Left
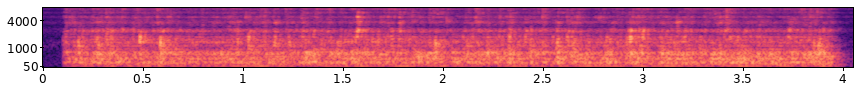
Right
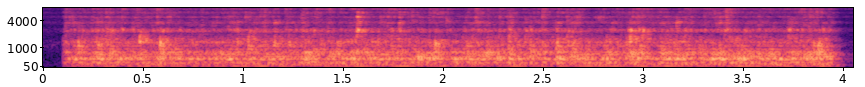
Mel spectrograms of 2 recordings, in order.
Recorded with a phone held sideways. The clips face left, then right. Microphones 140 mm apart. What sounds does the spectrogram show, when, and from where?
0.1 s boiling: 15° right (ahead or behind), 3 m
